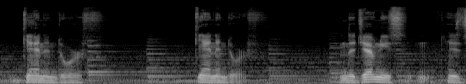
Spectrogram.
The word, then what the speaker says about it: Ganondorf: had any problems with this one either it's ganondorf ganondorf and the japanese his japanese name is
